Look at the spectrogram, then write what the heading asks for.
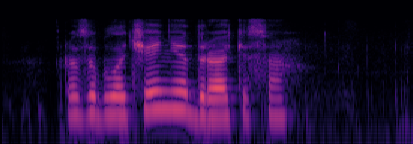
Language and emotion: Russian, neutral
